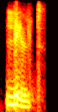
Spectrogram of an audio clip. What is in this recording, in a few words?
"lilt", Indian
